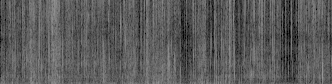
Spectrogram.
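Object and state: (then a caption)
Crinkled plastic packaging film. Fingertips scrunch and crinkle a small, soft, hollow white translucent plastic pack of packaging film holding a fabric bow. The result is a steady stream of quiet, bright, crisp crackles with very little low end and no ringing after each crinkle.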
